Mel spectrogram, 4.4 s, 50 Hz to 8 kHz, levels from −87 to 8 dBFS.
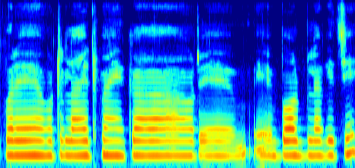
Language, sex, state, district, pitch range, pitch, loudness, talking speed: Odia, female, Odisha, Khordha, 210-215 Hz, 215 Hz, -17 LUFS, 110 wpm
